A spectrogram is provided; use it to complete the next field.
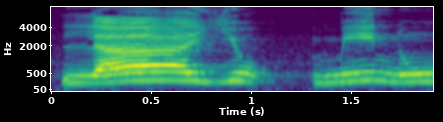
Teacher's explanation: واو مدہ ہے تو یہاں پر ہم 5 الف تک بھی کھینچ کر رک سکتے ہیں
